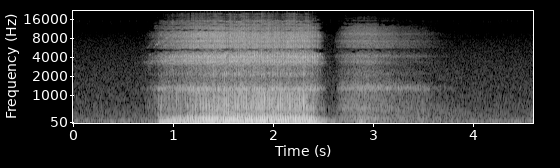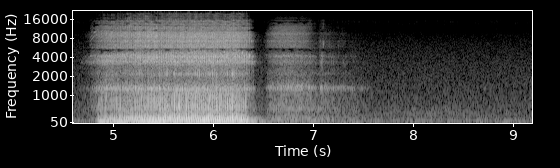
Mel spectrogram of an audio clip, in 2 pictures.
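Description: Loud, rough snores on each in-breath, with quieter out-breaths between, about 15 breaths a minute: heavy adult snoring.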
